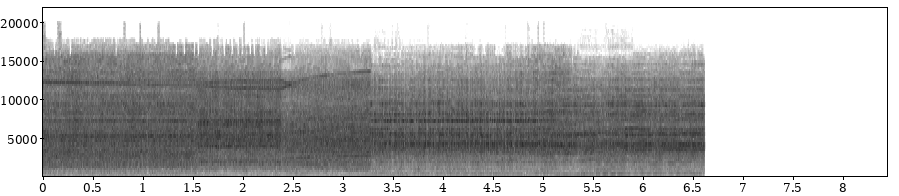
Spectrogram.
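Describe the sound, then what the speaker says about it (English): Power tool grinding three studs off a Mk1 Ford Fiesta gearbox, a steady, loud, close whine with shifting pitch running about six and a half seconds before cutting off abruptly to silence. "we're going to grind off these three studs that are coming out the gearbox"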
